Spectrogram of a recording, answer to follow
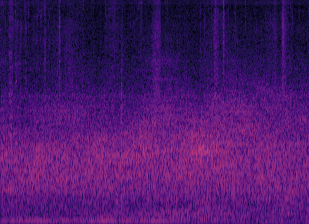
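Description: Small fire of rain-soaked kindling burning in a StoveTec rocket stove: a quiet, steady rush with a few faint crackles.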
